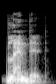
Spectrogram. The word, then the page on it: blended: American English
